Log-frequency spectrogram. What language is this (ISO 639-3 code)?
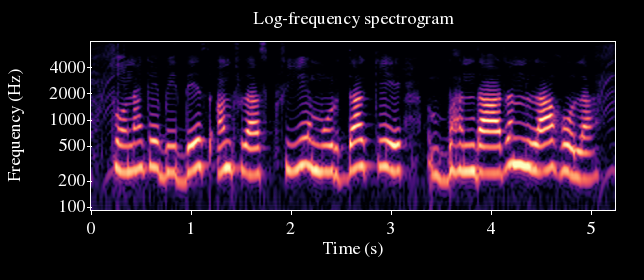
bho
